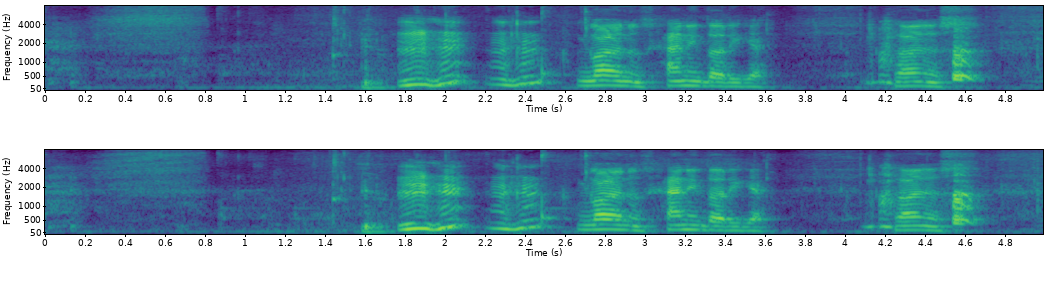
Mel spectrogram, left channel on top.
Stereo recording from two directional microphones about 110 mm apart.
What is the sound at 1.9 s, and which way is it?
A man's voice, 50° left (ahead or behind).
